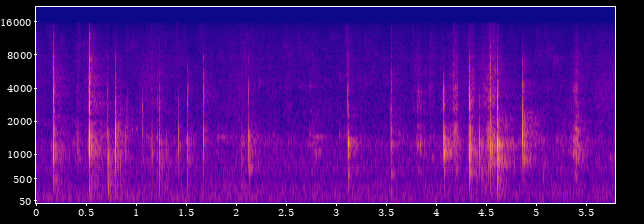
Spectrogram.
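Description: A plastic tub of frosting being opened and handled: irregular sharp clicks and crackles of the lid and rim, busiest about four seconds in.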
